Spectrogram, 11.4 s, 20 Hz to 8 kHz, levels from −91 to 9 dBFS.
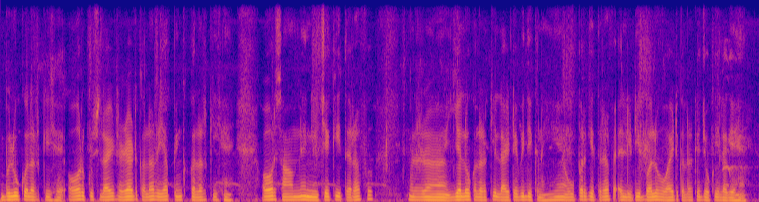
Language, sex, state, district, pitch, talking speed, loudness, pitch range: Hindi, male, Uttar Pradesh, Varanasi, 120 Hz, 205 wpm, -19 LUFS, 115-125 Hz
